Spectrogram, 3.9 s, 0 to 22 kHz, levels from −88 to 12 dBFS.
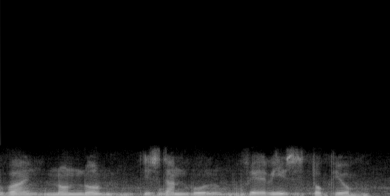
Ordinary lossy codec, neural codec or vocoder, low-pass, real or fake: Opus, 24 kbps; codec, 24 kHz, 0.9 kbps, WavTokenizer, medium speech release version 1; 5.4 kHz; fake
